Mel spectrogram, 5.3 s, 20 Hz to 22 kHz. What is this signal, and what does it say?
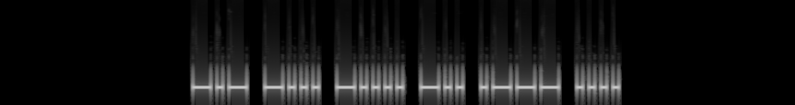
Morse code, heard as a keyed tone, about 30 wpm, 700 Hz. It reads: KB6DJH
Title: USA Call Signs Repeated 3x 30wpm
